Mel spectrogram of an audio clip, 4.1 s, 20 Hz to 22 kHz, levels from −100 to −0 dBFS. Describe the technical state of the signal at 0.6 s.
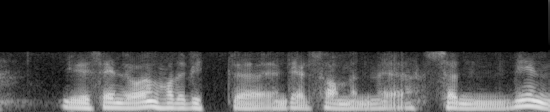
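At 0.6 s the speech carries AMR narrowband mobile codec damage, and it runs through the whole clip. The codec resamples to 8 kHz and rebuilds the voice from a vocal-tract model excited by a few pulses per 5 ms subframe. Nothing above 3.8 kHz survives, so sibilance and air are gone. The damage is plainly audible. The voice sounds boxed-in, buzzy and synthetic, which fits a mid-rate mode near 10.2 kbps.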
